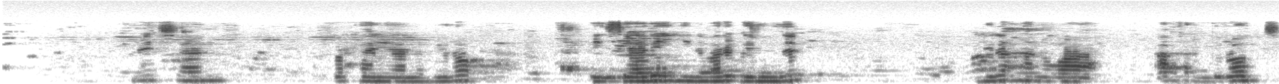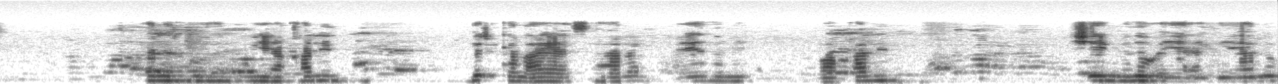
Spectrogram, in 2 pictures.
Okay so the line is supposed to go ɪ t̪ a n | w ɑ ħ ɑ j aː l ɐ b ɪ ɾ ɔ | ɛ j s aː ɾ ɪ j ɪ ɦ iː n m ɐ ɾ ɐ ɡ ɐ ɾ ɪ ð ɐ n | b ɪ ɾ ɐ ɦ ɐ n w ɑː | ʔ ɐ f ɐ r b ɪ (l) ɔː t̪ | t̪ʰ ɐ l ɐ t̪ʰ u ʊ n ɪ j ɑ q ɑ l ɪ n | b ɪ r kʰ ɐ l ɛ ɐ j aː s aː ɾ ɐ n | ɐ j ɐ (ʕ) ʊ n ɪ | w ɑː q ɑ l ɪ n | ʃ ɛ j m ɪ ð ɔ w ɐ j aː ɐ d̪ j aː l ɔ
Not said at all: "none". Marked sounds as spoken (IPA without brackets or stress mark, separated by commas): ɾ, ð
